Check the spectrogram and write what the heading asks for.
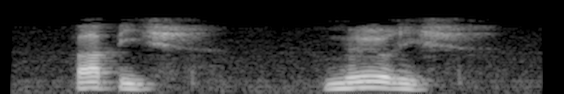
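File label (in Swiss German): "babig", Alsatian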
